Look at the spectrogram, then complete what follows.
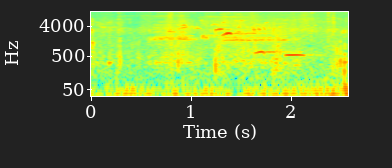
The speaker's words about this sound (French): Et le coucou s'exprime.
